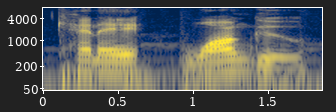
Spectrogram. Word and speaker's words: Kene Nwangwu: Kene Nwangwu is the pronunciation, and Ryan, I have him at over or under 4.5 touches on offense this weekend.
